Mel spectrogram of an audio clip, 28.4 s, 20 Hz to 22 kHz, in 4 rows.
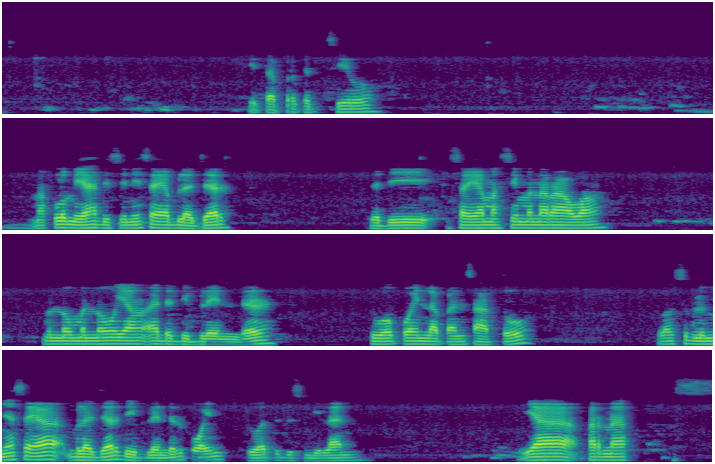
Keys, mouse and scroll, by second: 0.1 middle click, 0.8-1.5 scroll up 9, 2.1 click, 4.5-5.0 scroll down 2, 5.0 middle click, 5.9-6.3 scroll down 2, 7.6 click, 9.4 middle click, 11.3 middle click, 12.9 click, 15.3 click, 17.4 click, 19.3-20.4 scroll down 4, 21.0 scroll up 1, 21.9 click, 23.5-24.0 scroll down 2, 24.0-24.7 scroll up 2, 26.7 click.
